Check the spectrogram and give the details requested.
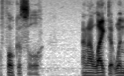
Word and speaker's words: forecastle: I got a little thrill when she pronounced forecastle focusal.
